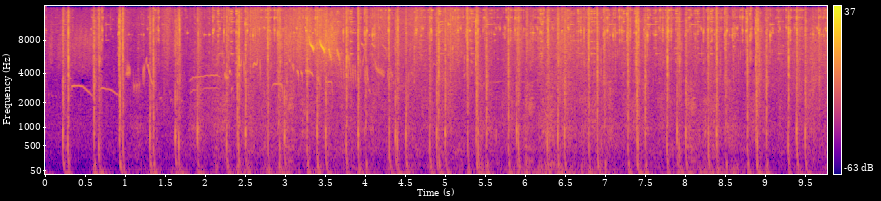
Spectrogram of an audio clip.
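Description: Roach the horse galloping in The Witcher 3, a fast, steady run of hoof clip-clops close up, with a brief snort or whinny near the start and game sounds underneath.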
